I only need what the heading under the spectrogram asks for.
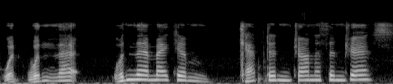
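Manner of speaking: loud yelling, shouting out. Calling out in character about who is captain now: yelling out. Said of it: "I would yell out".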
